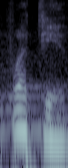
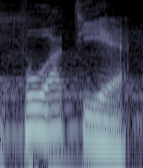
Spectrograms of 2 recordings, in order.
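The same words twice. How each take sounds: First: The name is said with French sounds. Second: The name is sounded out letter by letter. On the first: The speaker calls it right. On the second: The speaker calls it wrong.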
